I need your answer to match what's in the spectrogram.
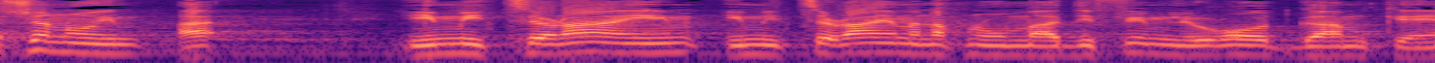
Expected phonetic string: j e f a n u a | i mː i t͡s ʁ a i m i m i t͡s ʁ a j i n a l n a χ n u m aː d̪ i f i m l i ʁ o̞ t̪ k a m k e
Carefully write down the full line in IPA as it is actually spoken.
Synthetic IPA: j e ʃ a n u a | i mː i t͡s ʁ a i m i m i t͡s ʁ a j i m a n a χ n u m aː d̪ i f i m l i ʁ o̞ t̪ ɡ a m k e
